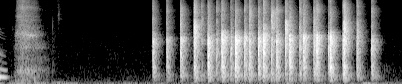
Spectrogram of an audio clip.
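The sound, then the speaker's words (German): Two people clap together, a quick, uneven burst of roughly twenty sharp, loud claps lasting several seconds, after a brief breathy sigh and a moment of silence. “wenn man nicht weiß, was passiert ist und was passieren konnte und dann einfach zwei Menschen vor sie sieht, die anfängt zu klatschen.”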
